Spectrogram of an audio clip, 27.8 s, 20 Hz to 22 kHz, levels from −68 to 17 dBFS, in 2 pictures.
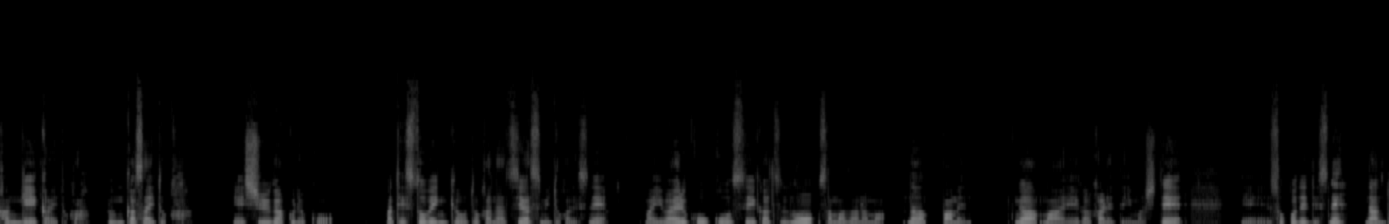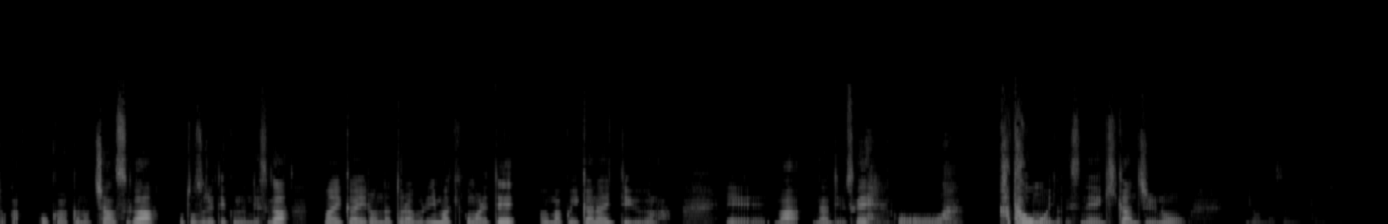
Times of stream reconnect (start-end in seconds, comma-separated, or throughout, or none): none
